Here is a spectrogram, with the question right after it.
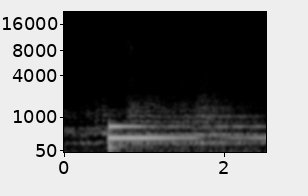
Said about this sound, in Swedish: hittar Lars-Erik i ett sovrum fullt med flugor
